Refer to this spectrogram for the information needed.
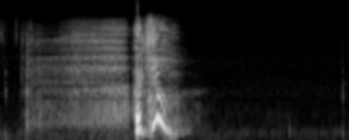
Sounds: Sneeze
